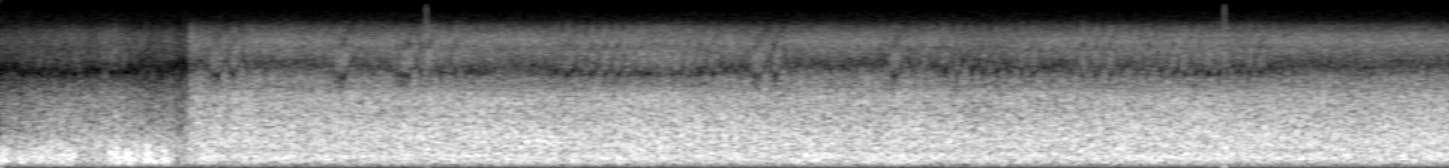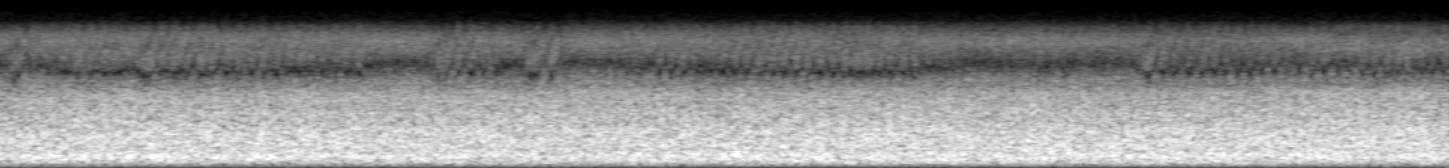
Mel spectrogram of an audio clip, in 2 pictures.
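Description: Heavy, steady rush of water pouring out below the Oker dam, a dense roar with no let-up, released while the reservoir is close to full. The noise shifts briefly with a small dip about a second in.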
